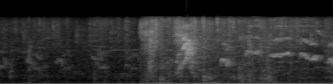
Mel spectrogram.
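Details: Miniature Schnauzer puppies at a breeder's. Soft whines early on, then a louder burst of mixed yelps and squeals, followed by higher whimpers and rustling.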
